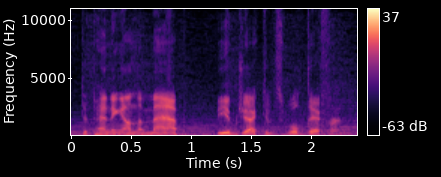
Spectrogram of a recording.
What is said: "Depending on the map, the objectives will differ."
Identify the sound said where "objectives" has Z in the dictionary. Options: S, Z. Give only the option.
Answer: Z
